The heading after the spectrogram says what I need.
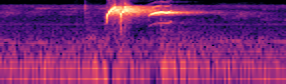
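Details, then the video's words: Flameback calling at night in an excited nyerecet style: one harsh, buzzy high note that breaks into a thinner, falling squeal. The note is short and sharp, over a quiet background hum. "Tembakan Burung FLAMBOYAN GACOR Nyerecet Emosi Tinggi DiMalam Hari"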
